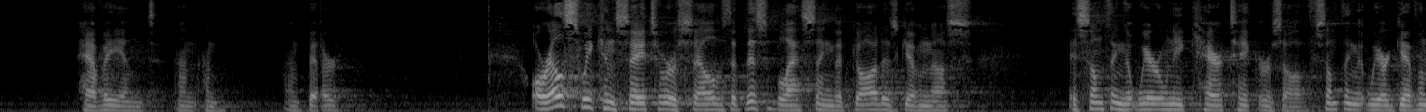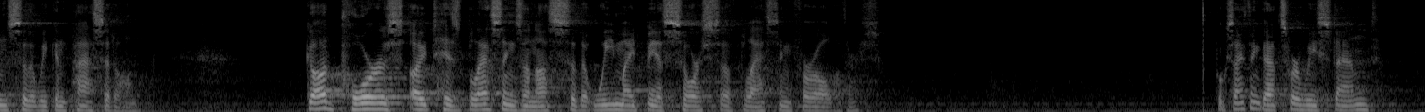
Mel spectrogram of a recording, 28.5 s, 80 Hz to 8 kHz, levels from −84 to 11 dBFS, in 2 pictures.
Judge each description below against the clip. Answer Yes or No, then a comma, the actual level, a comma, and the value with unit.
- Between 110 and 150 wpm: Yes, average, 140 wpm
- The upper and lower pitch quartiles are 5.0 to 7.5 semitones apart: Yes, wide, 5.5 semitones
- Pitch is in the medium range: No, low, 125 Hz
